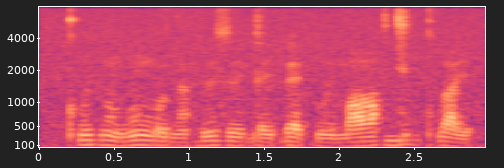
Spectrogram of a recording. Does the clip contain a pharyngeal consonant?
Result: no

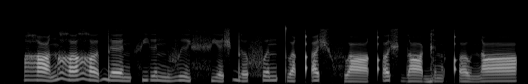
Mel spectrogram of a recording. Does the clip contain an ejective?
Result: yes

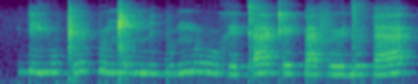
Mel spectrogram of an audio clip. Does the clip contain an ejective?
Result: yes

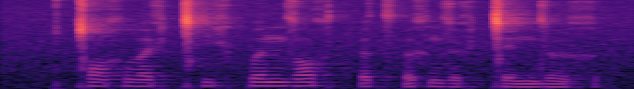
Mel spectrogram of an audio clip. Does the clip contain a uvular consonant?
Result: no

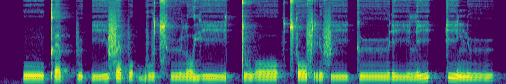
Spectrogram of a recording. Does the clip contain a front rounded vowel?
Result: no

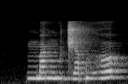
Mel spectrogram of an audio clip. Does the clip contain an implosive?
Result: yes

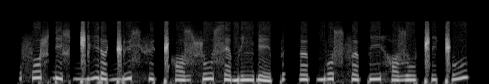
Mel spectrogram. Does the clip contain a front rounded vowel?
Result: yes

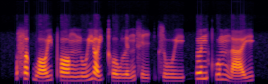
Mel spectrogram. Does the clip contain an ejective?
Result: no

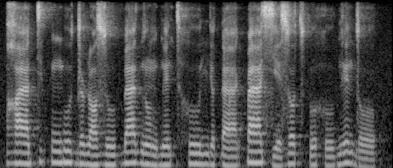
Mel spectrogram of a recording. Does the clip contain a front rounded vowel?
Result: no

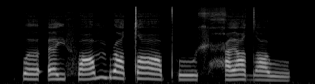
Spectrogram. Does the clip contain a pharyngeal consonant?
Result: yes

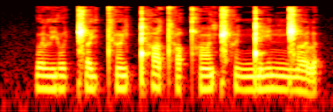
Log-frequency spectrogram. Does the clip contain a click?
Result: yes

